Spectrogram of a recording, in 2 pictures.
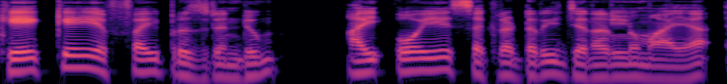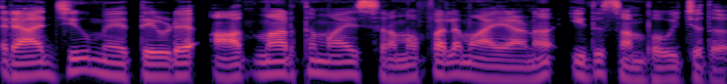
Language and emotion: Malayalam, neutral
